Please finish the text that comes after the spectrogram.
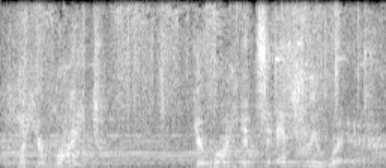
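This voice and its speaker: An actor playing a shrewd, greedy gentleman adventurer in a radio drama, wry and formally polite. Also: high voice, huge pitch swings, moderate pace, music in the background. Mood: amazed.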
